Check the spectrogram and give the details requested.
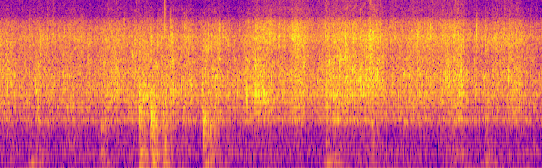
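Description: Beef and purslane greens sizzling steadily as they are stir-fried in a non-stick wok, the spatula scraping through them and knocking against the pan twice about two seconds in.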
